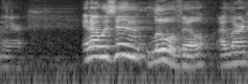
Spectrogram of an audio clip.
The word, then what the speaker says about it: Louisville: And I was in Louisville.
